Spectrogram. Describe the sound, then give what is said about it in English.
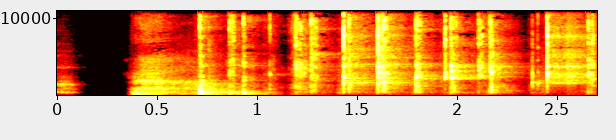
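Eggs being beaten in a bowl give a quick run of many sharp clinks of a utensil against the dish, fairly regular and rapid after a short quiet start. “I'm just beating them now.”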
